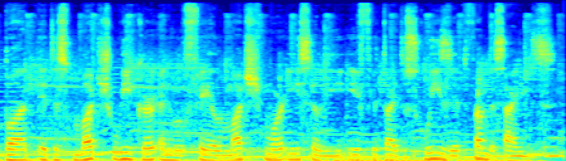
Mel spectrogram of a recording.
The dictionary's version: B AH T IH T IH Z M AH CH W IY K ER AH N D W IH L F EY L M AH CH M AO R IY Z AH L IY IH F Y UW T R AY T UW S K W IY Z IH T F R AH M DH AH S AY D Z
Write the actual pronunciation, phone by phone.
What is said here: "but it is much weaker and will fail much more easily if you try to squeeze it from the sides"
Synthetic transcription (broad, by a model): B AH T IH T IH Z M AH CH W IY K ER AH N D W IH L F EY L M AH CH M AO R IY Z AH L IY IH F Y UW T R AY T UW S K W IY Z IH T F R AH M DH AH S AY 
